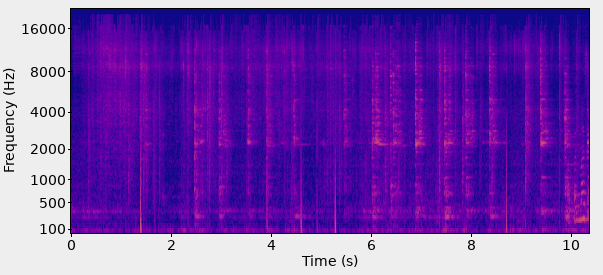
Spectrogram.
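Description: Masala with grated coconut and coriander powder roasting and being stirred in a pan for a Vidarbha-style fish curry, with steady scraping and stirring, soft sizzling, and a few sharp utensil clicks against the metal.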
